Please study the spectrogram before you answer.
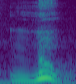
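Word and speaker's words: Nuer: We pronounce it new. N u ru.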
